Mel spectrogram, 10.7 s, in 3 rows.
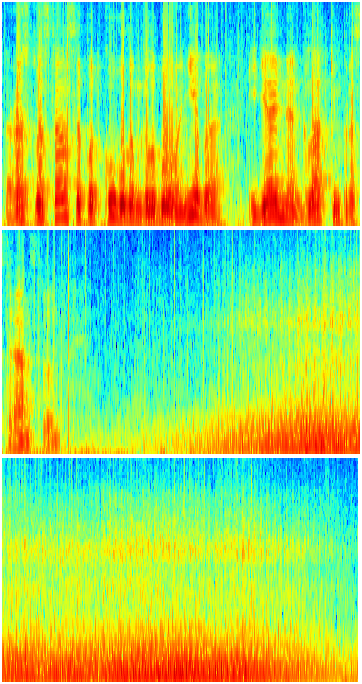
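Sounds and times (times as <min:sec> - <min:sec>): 
speech: 0:00.0 - 0:04.3
Po-2 biplane flying overhead: 0:04.9 - 0:10.7.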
